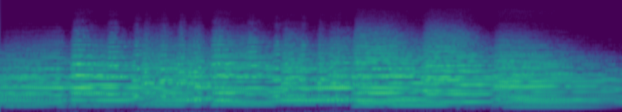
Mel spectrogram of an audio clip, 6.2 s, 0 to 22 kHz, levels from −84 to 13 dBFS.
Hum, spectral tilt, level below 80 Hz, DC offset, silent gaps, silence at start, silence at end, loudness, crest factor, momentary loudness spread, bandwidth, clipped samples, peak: none; -1 dB/octave; -74 dBFS; under 0.1%; none; 0 s; 0 s; -19 LUFS; 16 dB; 6 LU; 12.5 kHz; under 0.1%; -4 dBFS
